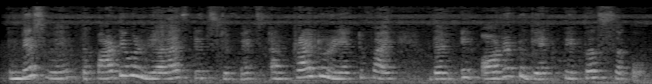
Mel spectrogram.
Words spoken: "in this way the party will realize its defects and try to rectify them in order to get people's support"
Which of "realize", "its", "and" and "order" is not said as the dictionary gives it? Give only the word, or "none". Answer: none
